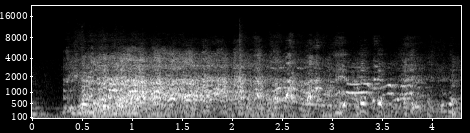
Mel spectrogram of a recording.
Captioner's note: laughter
